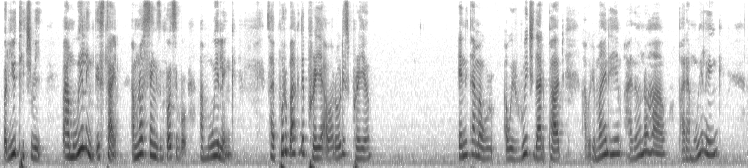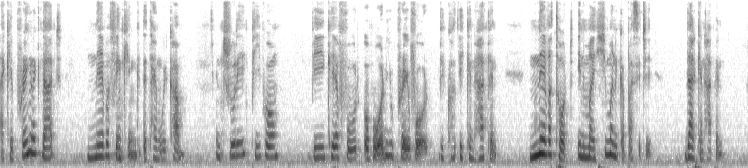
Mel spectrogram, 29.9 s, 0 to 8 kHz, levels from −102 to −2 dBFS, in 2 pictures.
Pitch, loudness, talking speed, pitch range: 195 Hz, -32 LUFS, 155 wpm, 170-235 Hz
